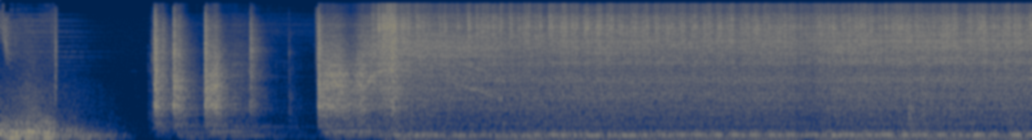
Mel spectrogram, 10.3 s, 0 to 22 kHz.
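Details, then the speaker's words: 1969 Dodge Charger after ignition troubleshooting, since the distributor sparked only out of the block: cranking stutters twice, then the engine catches and settles into a steady, even idle with no misses. It now starts and runs normally. "well that was not the plan for the day but it's working and that's good"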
